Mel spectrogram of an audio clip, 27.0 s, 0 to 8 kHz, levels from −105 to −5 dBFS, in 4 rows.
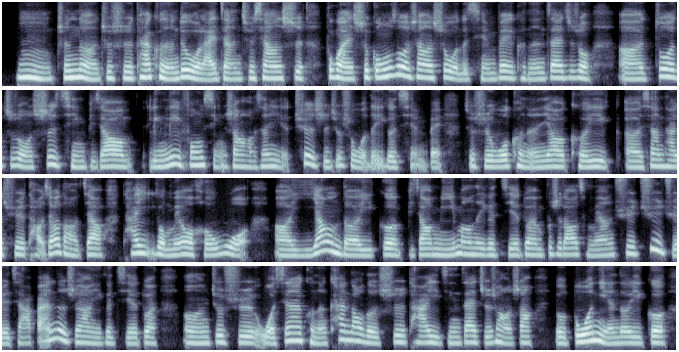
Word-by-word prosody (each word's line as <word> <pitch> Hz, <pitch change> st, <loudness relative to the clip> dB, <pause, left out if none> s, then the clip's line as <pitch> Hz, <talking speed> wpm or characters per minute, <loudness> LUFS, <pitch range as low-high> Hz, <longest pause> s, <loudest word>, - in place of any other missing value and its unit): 嗯， 205 Hz, -5 st, +3 dB
真 210 Hz, +2 st, +5 dB
的， 190 Hz, -7 st, +4 dB
就 195 Hz, -, -4 dB
是 190 Hz, 0 st, 0 dB
他 220 Hz, +3 st, +4 dB
可 225 Hz, -2 st, +3 dB
能 175 Hz, -1 st, +2 dB
对 225 Hz, +3 st, +6 dB
我 190 Hz, -5 st, +7 dB
来 160 Hz, 0 st, +2 dB
讲 175 Hz, -1 st, -1 dB
就 195 Hz, +2 st, -2 dB
像 190 Hz, 0 st, +3 dB
是 190 Hz, -1 st, -1 dB, 0.2 s
不 225 Hz, -, +1 dB
管 200 Hz, -5 st, +6 dB
是 180 Hz, +5 st, +1 dB
工 225 Hz, +4 st, +4 dB
作 275 Hz, -4 st, +5 dB
上 220 Hz, -2 st, +3 dB
是 205 Hz, +2 st, -4 dB
我 190 Hz, -5 st, +3 dB
的 165 Hz, -, -4 dB
前 165 Hz, +1 st, -7 dB
辈， 200 Hz, +2 st, +1 dB
可 185 Hz, 0 st, -7 dB
能 175 Hz, +1 st, -4 dB
在 205 Hz, +2 st, +3 dB
这 205 Hz, 0 st, -5 dB
种 195 Hz, -3 st, +2 dB, 0.3 s
呃， 175 Hz, 0 st, 0 dB
做 230 Hz, +7 st, +2 dB
这 215 Hz, +1 st, -7 dB
种 185 Hz, -4 st, 0 dB
事 235 Hz, +9 st, -1 dB
情 185 Hz, -6 st, -5 dB
比 170 Hz, -, -10 dB
较 185 Hz, 0 st, +2 dB, 0.2 s
凌 180 Hz, +2 st, -2 dB
厉 245 Hz, +2 st, +3 dB
风 225 Hz, 0 st, +1 dB
行 195 Hz, -5 st, -4 dB
上， 185 Hz, 0 st, -2 dB
好 170 Hz, -1 st, -7 dB
像 190 Hz, +2 st, -2 dB
也 180 Hz, -, -7 dB
确 270 Hz, -4 st, +1 dB
实 190 Hz, -5 st, -6 dB
就 170 Hz, -, -5 dB
是 205 Hz, -, -8 dB
我 170 Hz, -3 st, -2 dB
的 -, -, -4 dB
一 -, -, -4 dB
个 170 Hz, -, -1 dB
前 165 Hz, 0 st, -7 dB
辈。 -, -, -4 dB, 0.2 s
就 200 Hz, -, -4 dB
是 180 Hz, -1 st, -2 dB
我 180 Hz, +1 st, +2 dB
可 200 Hz, 0 st, -1 dB
能 170 Hz, -1 st, -2 dB
要 185 Hz, 0 st, +1 dB
可 180 Hz, -1 st, -3 dB
以， 175 Hz, -2 st, -2 dB
呃， 170 Hz, 0 st, -2 dB
向 195 Hz, +3 st, -1 dB
他 185 Hz, -1 st, -1 dB
去 185 Hz, +1 st, -2 dB
讨 -, -, -4 dB
教 225 Hz, +3 st, +3 dB
讨 185 Hz, -5 st, -1 dB
教， 180 Hz, +2 st, 0 dB, 0.2 s
他 225 Hz, +1 st, 0 dB
有 215 Hz, -4 st, +2 dB
没 170 Hz, +1 st, -1 dB
有 195 Hz, 0 st, +5 dB
和 175 Hz, -1 st, -2 dB
我， 190 Hz, -2 st, 0 dB, 0.2 s
呃， 165 Hz, -1 st, 0 dB
一 160 Hz, 0 st, -6 dB
样 265 Hz, -, +4 dB
的 170 Hz, -3 st, +2 dB
一 160 Hz, 0 st, -4 dB
个 180 Hz, +1 st, +1 dB
比 170 Hz, -1 st, -15 dB
较 180 Hz, +1 st, 0 dB
迷 175 Hz, 0 st, -3 dB
茫 200 Hz, -2 st, +1 dB
的 185 Hz, -1 st, -1 dB
一 -, -, -5 dB
个 175 Hz, -, -2 dB
阶 175 Hz, 0 st, -5 dB
段， 175 Hz, -1 st, -2 dB
不 195 Hz, -, -7 dB
知 190 Hz, -1 st, -4 dB
道 185 Hz, 0 st, 0 dB
怎 180 Hz, -3 st, -10 dB
么 160 Hz, -, -7 dB
样 170 Hz, +2 st, -4 dB
去 205 Hz, +2 st, -4 dB
拒 300 Hz, -, 0 dB
绝 165 Hz, -8 st, -4 dB
加 170 Hz, +1 st, -6 dB
班 275 Hz, -, 0 dB
的 280 Hz, -4 st, +4 dB
这 200 Hz, -3 st, -2 dB
样 180 Hz, -1 st, -2 dB
一 165 Hz, -, -5 dB
个 170 Hz, +1 st, -5 dB
阶 165 Hz, 0 st, -6 dB
段。 170 Hz, -1 st, -2 dB, 0.2 s
呃， 175 Hz, -1 st, -1 dB
就 200 Hz, +2 st, 0 dB
是 185 Hz, -1 st, -1 dB
我 -, -, +2 dB
现 225 Hz, +9 st, 0 dB
在 240 Hz, -, +4 dB
可 220 Hz, -5 st, -2 dB
能 160 Hz, 0 st, -3 dB
看 270 Hz, +8 st, -2 dB
到 235 Hz, -2 st, +2 dB
的 180 Hz, -3 st, +1 dB
是 195 Hz, +4 st, -2 dB
他 190 Hz, 0 st, -3 dB
已 185 Hz, -2 st, 0 dB
经 170 Hz, 0 st, -6 dB
在 190 Hz, 0 st, +1 dB
职 180 Hz, -1 st, -5 dB
场 185 Hz, -5 st, -1 dB
上 185 Hz, +2 st, -2 dB, 0.2 s
有 170 Hz, 0 st, -1 dB
多 200 Hz, +7 st, +5 dB
年 180 Hz, -9 st, +3 dB
的 175 Hz, 0 st, +1 dB
一 170 Hz, -1 st, -3 dB
个 185 Hz, +1 st, +4 dB
185 Hz, 305 characters per minute, -22 LUFS, 175-205 Hz, 0.3 s, 我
